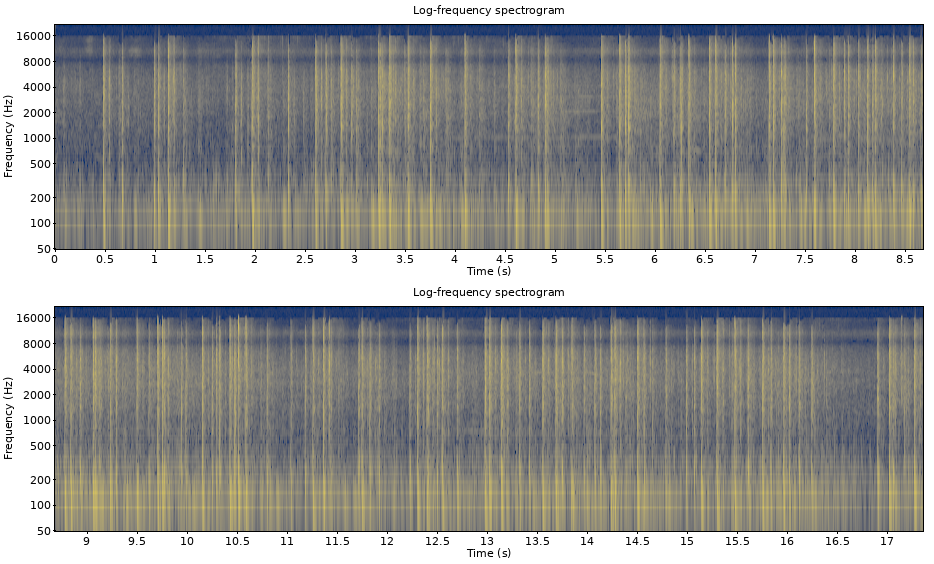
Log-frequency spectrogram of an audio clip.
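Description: Aerial fireworks shells going off in a rapid, continuous barrage: many overlapping booms and bangs with a steady low rumble beneath, dying away near the end.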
